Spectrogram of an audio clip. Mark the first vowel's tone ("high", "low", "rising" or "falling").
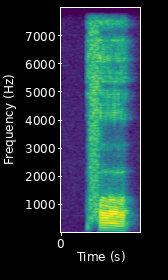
low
